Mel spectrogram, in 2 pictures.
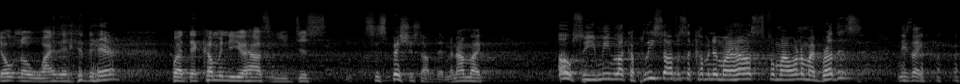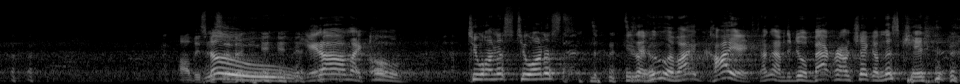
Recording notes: At London Comic Con 2018, we had the honour of hosting a Q&A panel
